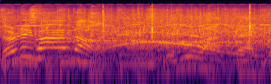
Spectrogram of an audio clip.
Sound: audience cheers

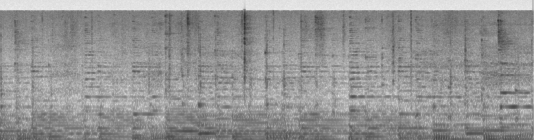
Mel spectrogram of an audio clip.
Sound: papers shuffling, calm breathing; percussive string music continues

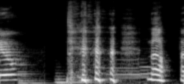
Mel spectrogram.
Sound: laugh

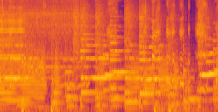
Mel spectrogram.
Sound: giggling

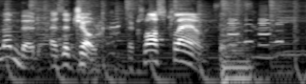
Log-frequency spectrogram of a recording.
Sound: honk

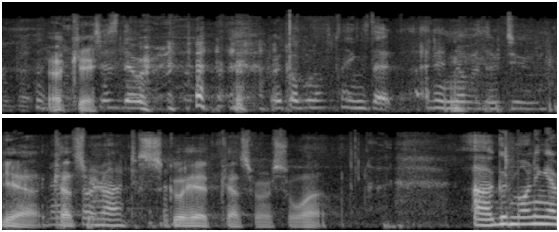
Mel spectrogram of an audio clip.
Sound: laughter

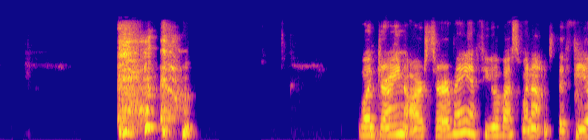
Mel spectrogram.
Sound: coughing

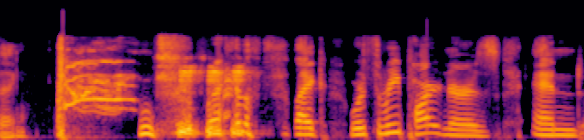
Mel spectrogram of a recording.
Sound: both laugh

